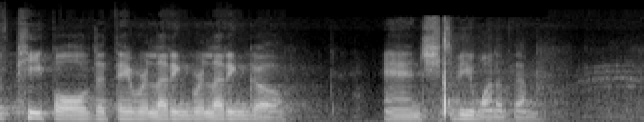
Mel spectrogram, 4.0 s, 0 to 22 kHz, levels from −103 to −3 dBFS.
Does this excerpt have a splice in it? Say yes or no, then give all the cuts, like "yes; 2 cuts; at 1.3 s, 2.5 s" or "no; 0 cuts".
yes; 2 cuts; at 1.2 s, 2.8 s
